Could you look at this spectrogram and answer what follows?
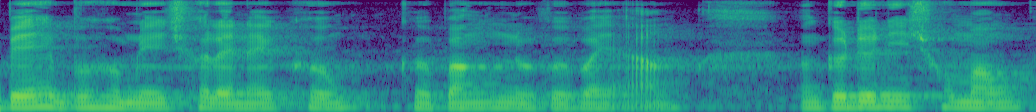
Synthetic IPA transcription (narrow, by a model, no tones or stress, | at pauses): bebɯɦɯmnit͡ʃʰɯlajnajkʰɯŋɡ̥ɯbaŋnubɯbaja̰ŋ | ɡɯdɯnisʰɔmaw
